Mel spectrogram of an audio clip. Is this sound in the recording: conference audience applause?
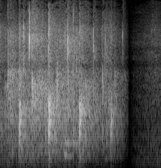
yes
